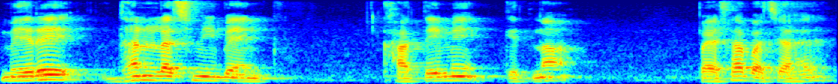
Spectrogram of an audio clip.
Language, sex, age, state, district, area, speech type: Hindi, male, 60+, Madhya Pradesh, Balaghat, rural, read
